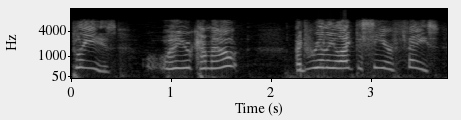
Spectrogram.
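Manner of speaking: Pinkie begging the hidden pony to appear, pleading. Acted. Pinkie pleads to see her.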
